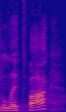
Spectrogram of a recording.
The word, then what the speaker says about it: Litvak: Say Litvak. Litvak are Jews who came from Eastern Europe, from Lithuania. Litvak is the Yiddish pronunciation of someone who comes from Lithuania.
